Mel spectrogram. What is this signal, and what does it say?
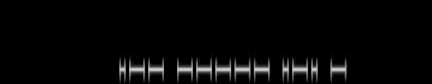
Morse code, heard as a keyed tone, about 25 wpm, 700 Hz. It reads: W0RT
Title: USA Call Signs - 4x Character Spacing - 25wpm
